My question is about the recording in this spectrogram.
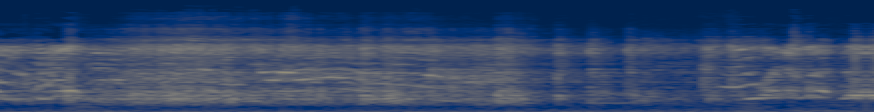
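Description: Soundtrack of the sketch being watched: music with some speech over it, thin in tone with little bass.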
